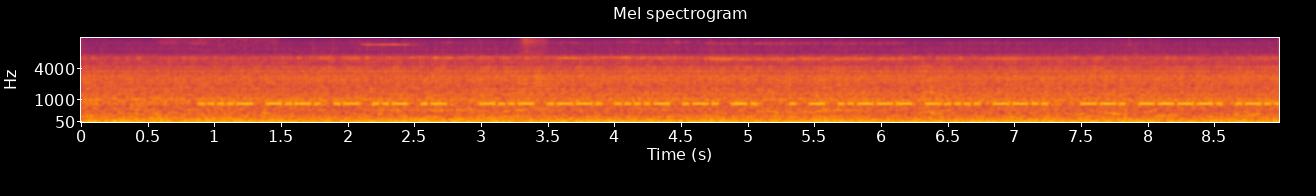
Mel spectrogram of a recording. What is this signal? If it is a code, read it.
Morse code, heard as a keyed tone, machine-sent, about 33 wpm, 830 Hz, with street noise. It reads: 4CAUA XP4RN ET26Z …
